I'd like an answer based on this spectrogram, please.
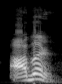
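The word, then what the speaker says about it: hour: आवर, एच यहाँ पे silent है ना, यानी कि ये वॉवेल से शुरू हो रहा है ना।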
